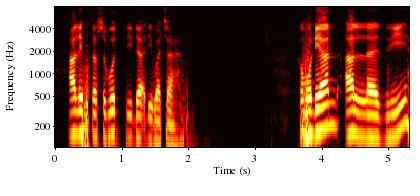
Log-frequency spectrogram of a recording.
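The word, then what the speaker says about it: الذي: tersebut tidak dibaca kemudian alladzi hati-hati dalam pelafalan dalal di sini ada huruf Zal bukan huruf Zai ya kebanyakan kita kadang-kadang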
